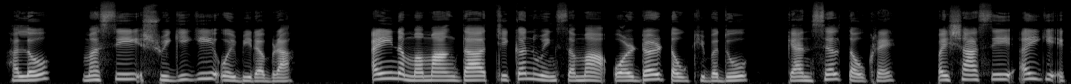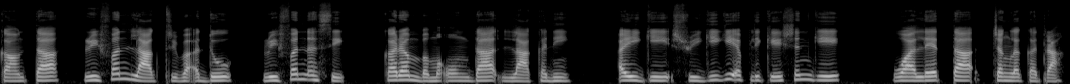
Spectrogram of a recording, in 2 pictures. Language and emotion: Manipuri, neutral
